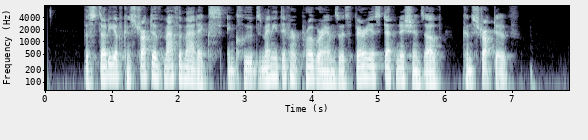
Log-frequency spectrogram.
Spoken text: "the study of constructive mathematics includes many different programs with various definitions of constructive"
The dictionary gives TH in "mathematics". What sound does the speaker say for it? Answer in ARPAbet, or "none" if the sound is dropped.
TH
